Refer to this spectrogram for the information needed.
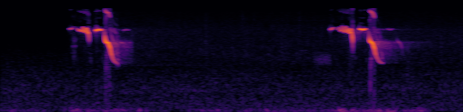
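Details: Two loud, sharp downslurred calls of a Eurasian nuthatch (Sitta europaea), each a quick cluster of high notes dropping in pitch, about two seconds apart in near silence.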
